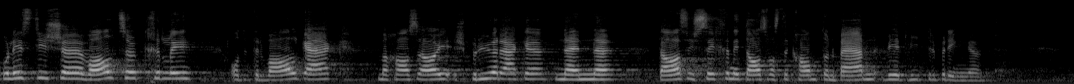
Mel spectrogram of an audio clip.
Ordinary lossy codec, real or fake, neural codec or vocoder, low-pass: AAC, 64 kbps; real; none; 14.4 kHz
